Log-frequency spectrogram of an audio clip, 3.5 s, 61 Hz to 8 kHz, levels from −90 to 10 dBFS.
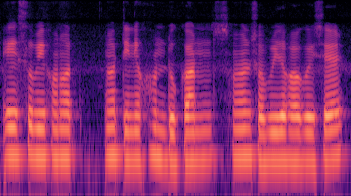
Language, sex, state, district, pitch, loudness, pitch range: Assamese, male, Assam, Sonitpur, 155 Hz, -18 LUFS, 150-160 Hz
